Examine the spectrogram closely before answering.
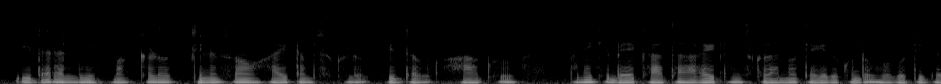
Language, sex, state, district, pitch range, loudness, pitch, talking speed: Kannada, male, Karnataka, Mysore, 90-100 Hz, -40 LUFS, 95 Hz, 70 wpm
